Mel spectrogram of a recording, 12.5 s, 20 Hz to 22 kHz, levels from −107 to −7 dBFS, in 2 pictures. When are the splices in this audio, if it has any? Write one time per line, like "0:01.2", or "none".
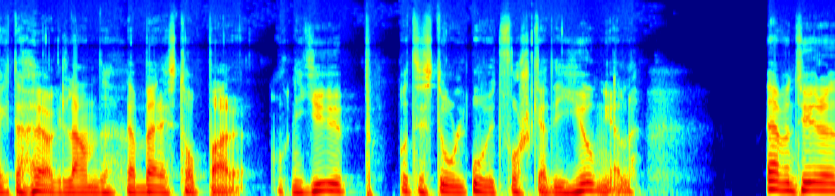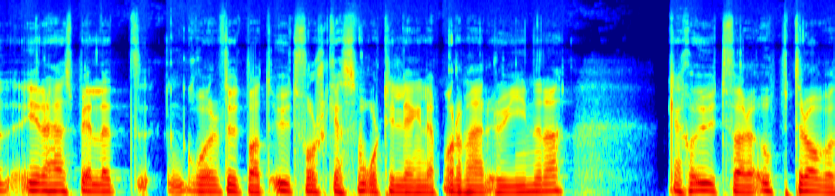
0:01.0
0:02.2
0:03.5
0:07.9
0:09.5
0:10.0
